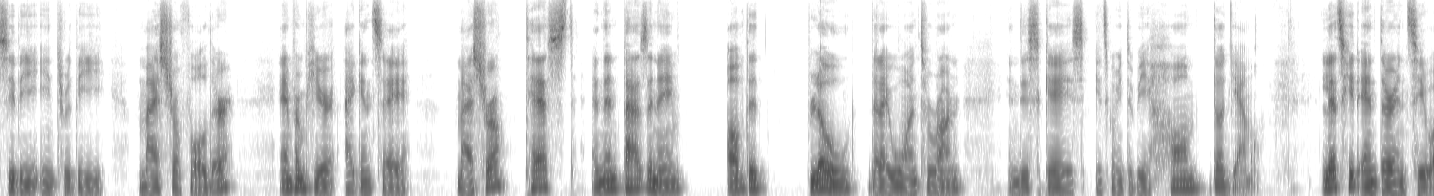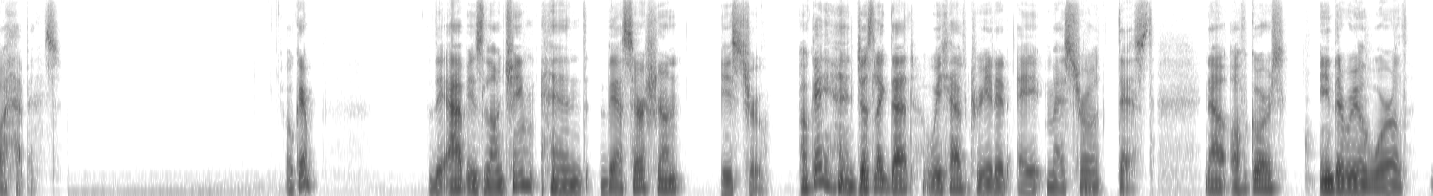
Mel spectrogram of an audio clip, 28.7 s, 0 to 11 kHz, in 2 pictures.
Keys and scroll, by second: 0.0-1.1 typing, 2.5-10.6 typing, 12.8 Return, 16.4-17.2 typing.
